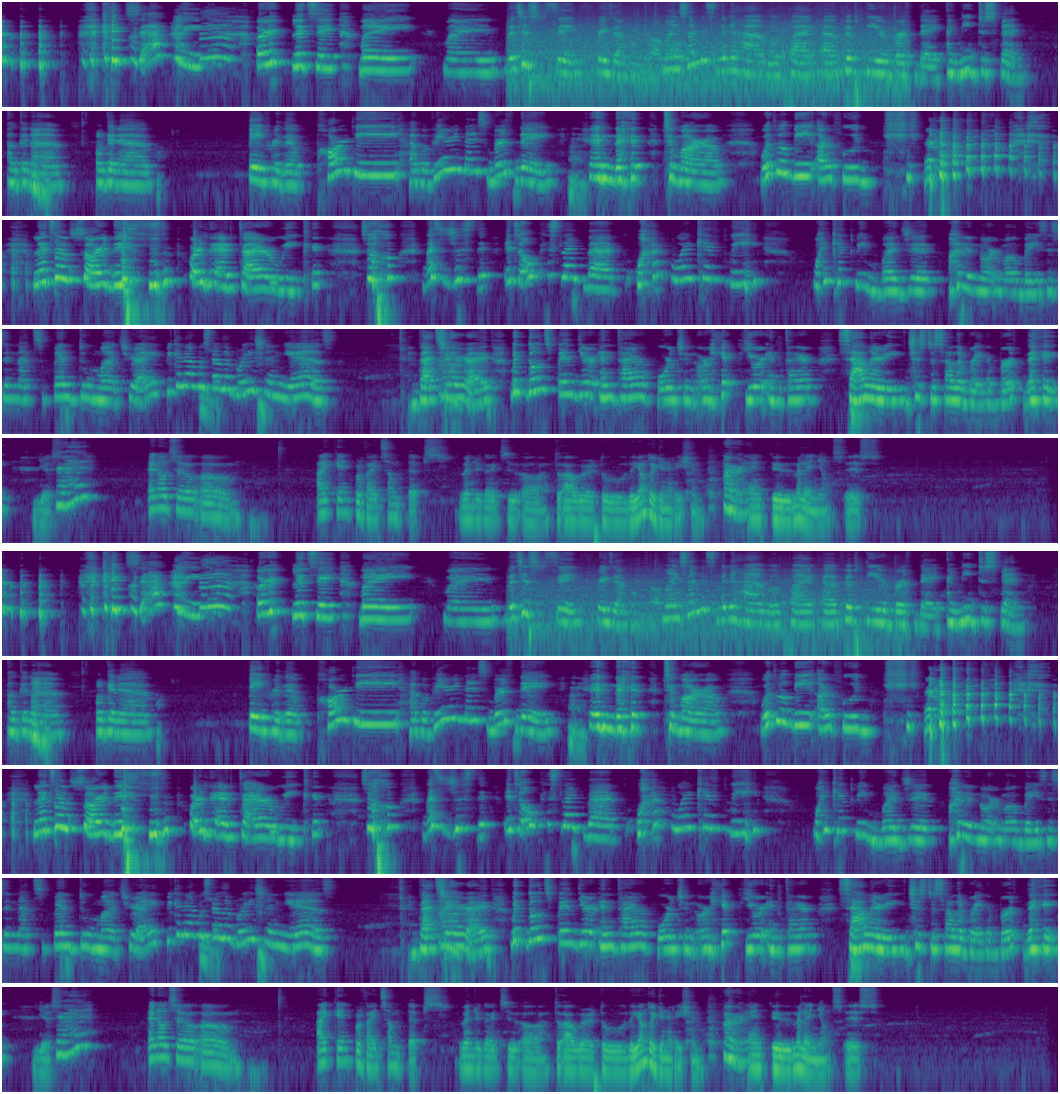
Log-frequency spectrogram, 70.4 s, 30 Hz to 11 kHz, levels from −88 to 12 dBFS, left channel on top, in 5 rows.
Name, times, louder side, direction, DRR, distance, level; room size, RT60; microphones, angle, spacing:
voice 1, 0.2-0.6 1.0-1.6 1.8-2.7 3.1-5.5 5.9-8.5 8.8-13.6 14.2-14.9 15.3-16.1 17.4-21.4 21.9-26.3 28.3-36.3 36.6-38.3 39.0-46.6 47.7-56.4 57.0-57.5 65.9-66.4, equal, 25° left, 2 dB, 1.5 m, -23 dB
voice 2, 1.0-1.5 1.7-1.8 2.3-3.1 14.5-14.7 21.6-21.9 26.4-27.8 28.3-28.4 31.7-31.8 44.9-45.1 45.7-45.8 48.1-48.3 56.7-57.1 58.3-59.5 60.5-65.9 66.3-68.0, right 3 dB, 20° right, 4 dB, 0.3 m, -25 dB
Stream / Boat Water vehicle, 6.7-12.1, left 5 dB, 70° left, 0.5 m, -34 dB
6.7 x 4.0 x 4.3 m, 0.38 s
head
